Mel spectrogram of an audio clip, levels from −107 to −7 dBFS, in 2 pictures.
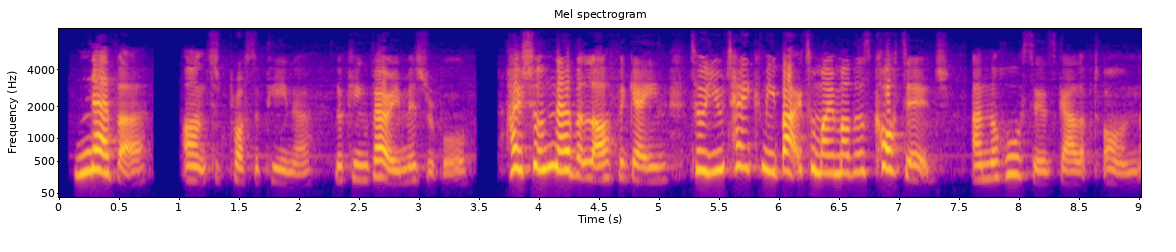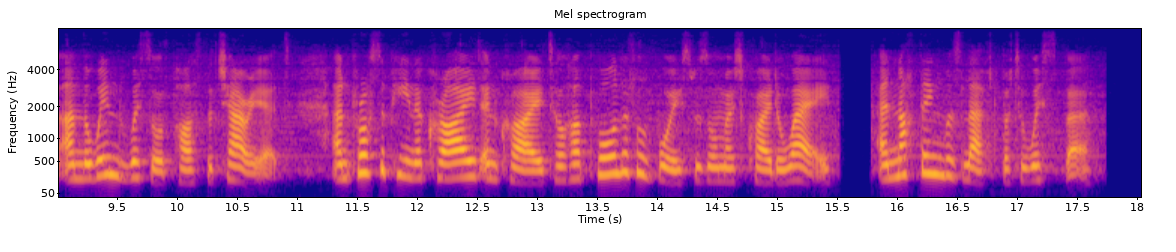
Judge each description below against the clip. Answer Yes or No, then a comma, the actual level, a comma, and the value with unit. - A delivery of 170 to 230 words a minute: Yes, average, 175 wpm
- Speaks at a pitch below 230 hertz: No, very high, 250 Hz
